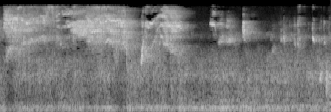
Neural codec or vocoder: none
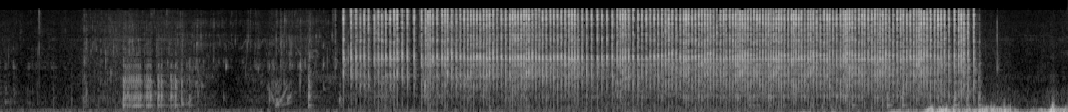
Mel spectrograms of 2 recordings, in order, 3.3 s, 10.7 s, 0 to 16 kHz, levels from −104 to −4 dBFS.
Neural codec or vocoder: none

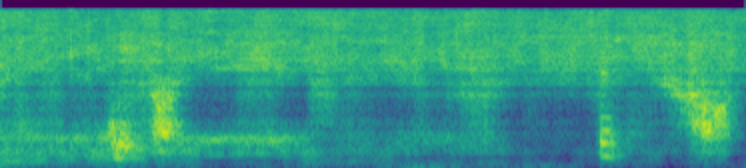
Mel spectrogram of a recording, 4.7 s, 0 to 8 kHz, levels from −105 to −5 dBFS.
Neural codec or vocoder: codec, SNAC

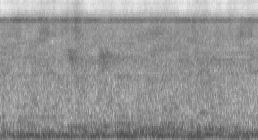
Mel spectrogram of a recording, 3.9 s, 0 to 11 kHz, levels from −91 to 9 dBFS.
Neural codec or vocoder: codec, SNAC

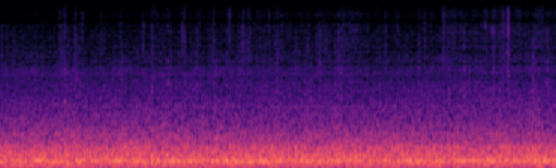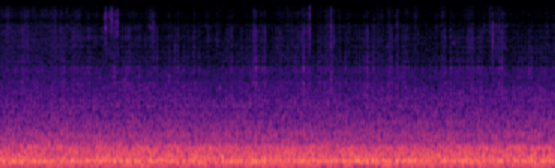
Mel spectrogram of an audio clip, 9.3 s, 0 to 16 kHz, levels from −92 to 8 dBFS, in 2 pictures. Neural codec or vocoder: none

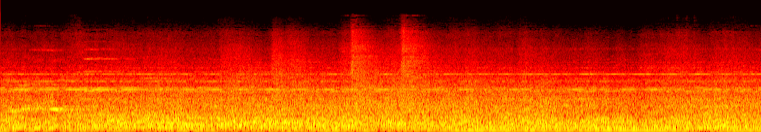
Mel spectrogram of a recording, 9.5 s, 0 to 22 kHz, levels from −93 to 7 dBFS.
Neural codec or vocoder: none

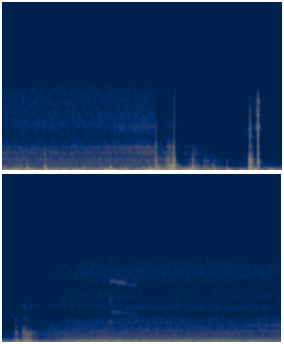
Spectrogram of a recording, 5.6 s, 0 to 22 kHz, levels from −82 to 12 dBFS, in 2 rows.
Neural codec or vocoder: none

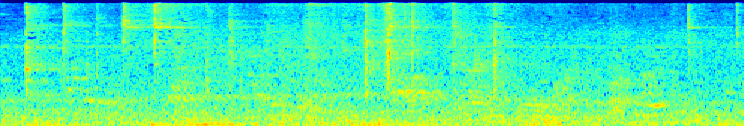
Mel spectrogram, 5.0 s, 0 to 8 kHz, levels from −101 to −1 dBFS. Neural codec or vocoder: none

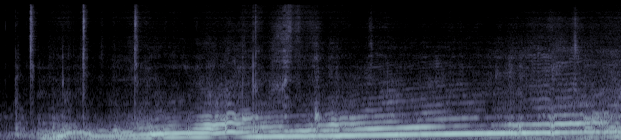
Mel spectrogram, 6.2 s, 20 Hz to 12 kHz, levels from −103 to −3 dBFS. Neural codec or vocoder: codec, SNAC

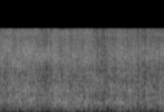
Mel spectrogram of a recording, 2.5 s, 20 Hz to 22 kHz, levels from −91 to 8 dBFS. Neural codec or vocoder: none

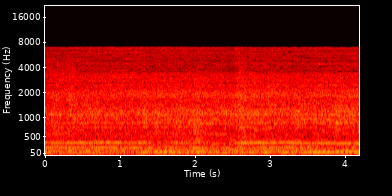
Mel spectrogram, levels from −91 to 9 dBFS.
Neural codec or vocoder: none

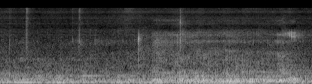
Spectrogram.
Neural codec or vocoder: codec, SNAC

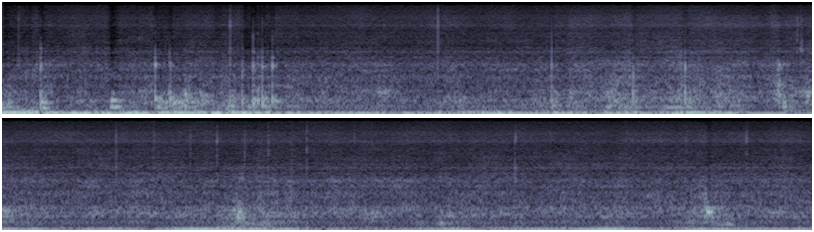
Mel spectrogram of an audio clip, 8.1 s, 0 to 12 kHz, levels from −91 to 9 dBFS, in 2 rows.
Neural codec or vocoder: codec, SNAC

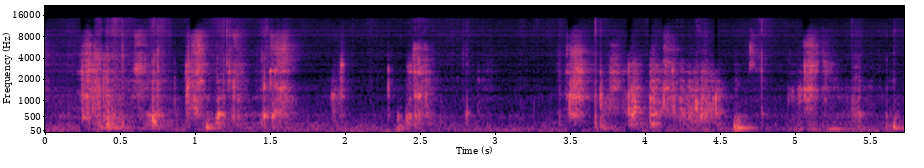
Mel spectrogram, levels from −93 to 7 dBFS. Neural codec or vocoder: codec, SNAC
